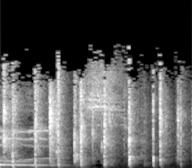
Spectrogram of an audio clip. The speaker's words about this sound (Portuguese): Aplausos!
